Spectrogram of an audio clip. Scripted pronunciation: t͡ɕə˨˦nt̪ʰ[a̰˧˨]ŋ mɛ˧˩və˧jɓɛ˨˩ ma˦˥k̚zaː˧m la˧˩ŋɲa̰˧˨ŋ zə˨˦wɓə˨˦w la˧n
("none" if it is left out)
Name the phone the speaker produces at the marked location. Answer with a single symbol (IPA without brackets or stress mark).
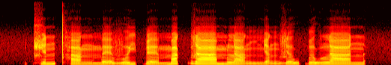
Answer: a˨˩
